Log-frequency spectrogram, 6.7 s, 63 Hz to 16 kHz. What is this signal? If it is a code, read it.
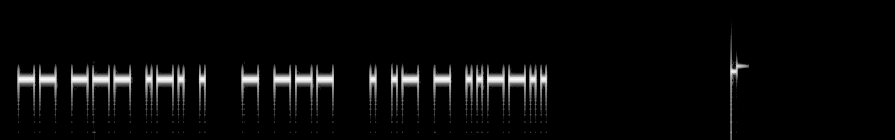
Morse code, heard as a keyed tone, about 30 wpm, 700 Hz. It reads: MORE TO EAT?
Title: Sentences from Top 300 Words and Abbreviations 30wpm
